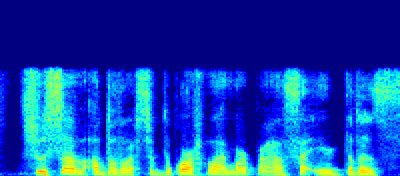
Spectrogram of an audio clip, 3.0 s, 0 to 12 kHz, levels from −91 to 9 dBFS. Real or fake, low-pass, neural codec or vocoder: fake; 7.2 kHz; codec, 16 kHz, 1.1 kbps, Voila-Tokenizer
